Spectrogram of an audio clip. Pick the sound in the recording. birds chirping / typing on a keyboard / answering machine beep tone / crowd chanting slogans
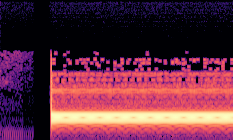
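answering machine beep tone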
